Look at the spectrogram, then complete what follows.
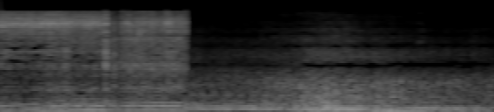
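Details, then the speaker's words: Car cranking with a starter fault: the bendix likely doesn't return to its rest position and slips against the flywheel, which can wear or break the teeth on both. A brief harsh whirring zing, and the engine doesn't catch. "inicialmente si hace un patinamiento como éste es probable que cuando sale el bendix para mover el volante de inercia este no regrese a su posición original propiciando un patinamiento entre el volante y el bendix"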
